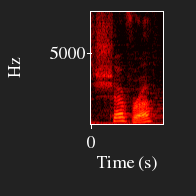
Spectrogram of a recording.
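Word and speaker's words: chèvre: couple different shelves uh didn't pronounce that right it's chevra the first is one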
